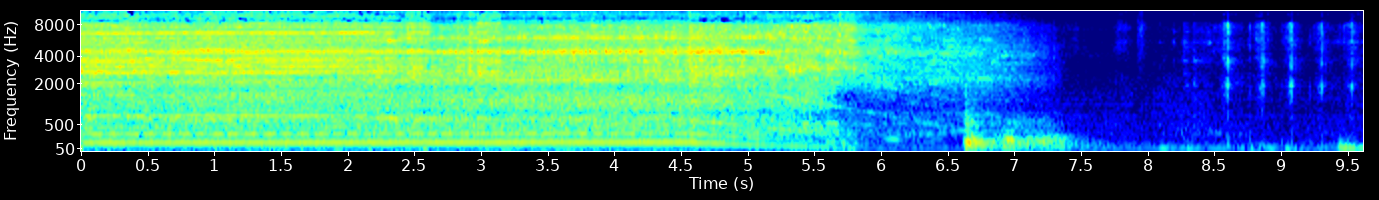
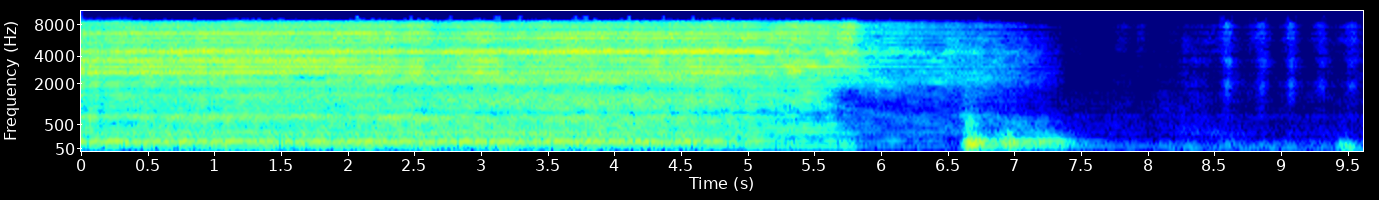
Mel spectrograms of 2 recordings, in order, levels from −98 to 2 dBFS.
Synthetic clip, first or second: second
